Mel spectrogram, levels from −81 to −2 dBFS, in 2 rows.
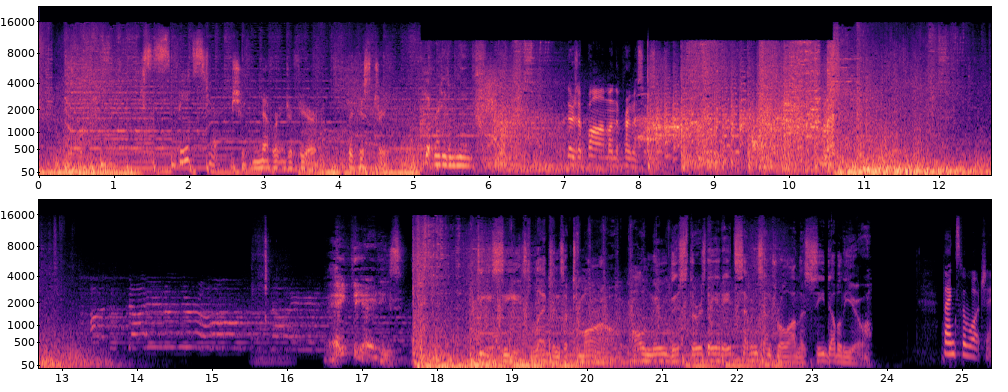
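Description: From 5.08 to 10.60 s the sound narrows and takes on a different tone and background noise, then returns to its earlier character. This is likely an input switched to a poorer device. On a spectrogram, energy above about 10.4 kHz stops at a flat ceiling for that stretch, and a new noise floor roughly 35 dB below the signal appears. The waveform shows no gap at either switch and no clear change in level.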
